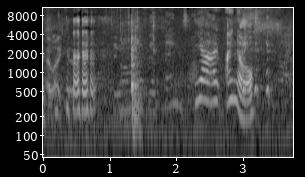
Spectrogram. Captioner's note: laughs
